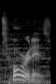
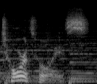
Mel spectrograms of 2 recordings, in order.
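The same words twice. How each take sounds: First: The ending is reduced to a short 'tus'. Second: The ending is said fully as 'toise'. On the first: The speaker calls it right. "you say tortoise, right?" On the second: The speaker calls it wrong. "You don't say tortoise"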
